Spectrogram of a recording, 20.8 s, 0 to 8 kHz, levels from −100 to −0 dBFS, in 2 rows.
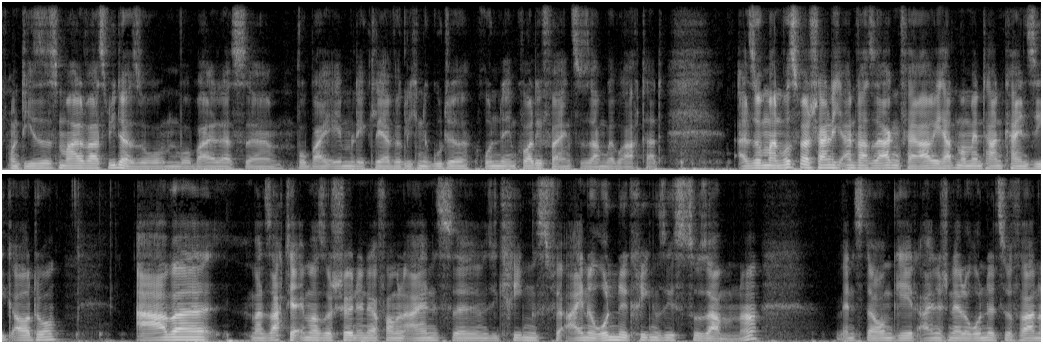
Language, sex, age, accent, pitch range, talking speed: German, male, 30-49, German, 100-115 Hz, 180 wpm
